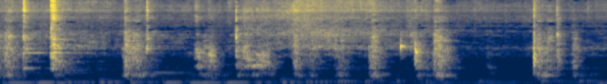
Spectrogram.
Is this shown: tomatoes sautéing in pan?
yes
